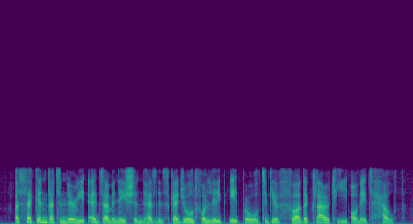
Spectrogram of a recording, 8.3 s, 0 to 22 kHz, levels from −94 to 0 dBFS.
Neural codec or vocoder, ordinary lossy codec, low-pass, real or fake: autoencoder, 22.05 kHz, a latent of 192 numbers a frame, VITS, trained on many speakers; none; 5.4 kHz; fake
